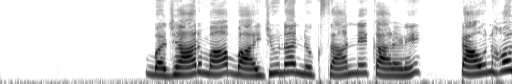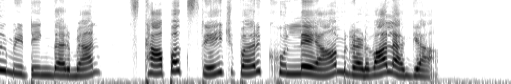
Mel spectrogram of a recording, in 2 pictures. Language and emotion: Gujarati, sad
